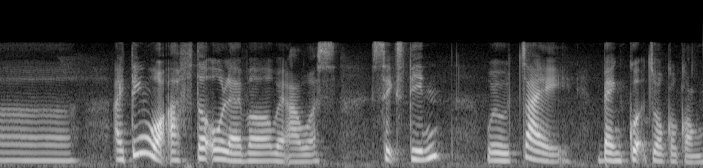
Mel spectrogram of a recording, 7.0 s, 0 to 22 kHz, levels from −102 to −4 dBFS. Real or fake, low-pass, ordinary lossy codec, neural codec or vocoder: real; none; none; none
